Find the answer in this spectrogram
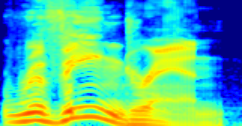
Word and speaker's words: Raveendran: nine who is Raven dran Raven dran that's right no I'm sorry Raveendran I'm miss I'm not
